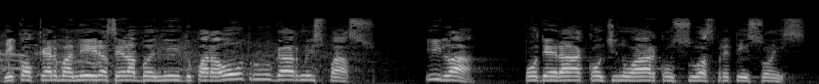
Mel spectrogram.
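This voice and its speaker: Man playing a high-voiced, solemn spirit emissary. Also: fairly even intonation, a little slow. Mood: grave appeal. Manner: solemn, formal, exhorting. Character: solemn, benevolent exalted spirit emissary, male. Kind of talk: audio drama acting.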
